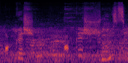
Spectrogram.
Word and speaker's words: Akershus: We've asked 2 Norwegian people, and that is how they both pronounced it. Akershus. It's almost like the R is silent. It kind of just rolls right in.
